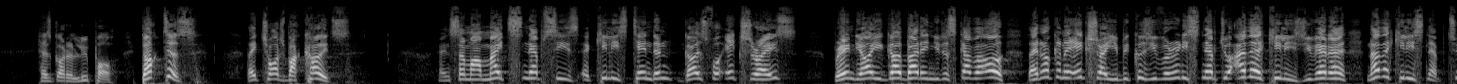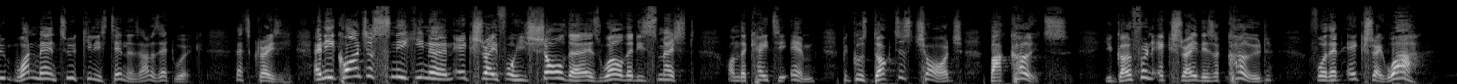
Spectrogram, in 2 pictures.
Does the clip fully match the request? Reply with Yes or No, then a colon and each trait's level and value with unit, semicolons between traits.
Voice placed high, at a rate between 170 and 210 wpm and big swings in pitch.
Yes: very high, 260 Hz; fast, 205 wpm; wide, 5.8 semitones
